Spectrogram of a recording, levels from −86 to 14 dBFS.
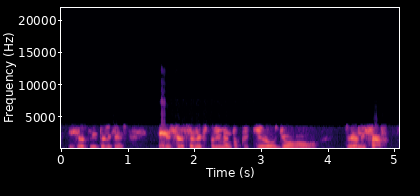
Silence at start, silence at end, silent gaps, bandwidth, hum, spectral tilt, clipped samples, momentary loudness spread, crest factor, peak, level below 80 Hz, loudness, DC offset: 0.1 s; 0.2 s; none; 8.2 kHz; none; -3 dB/octave; under 0.1%; 17 LU; 22 dB; -4 dBFS; under -90 dBFS; -23 LUFS; under 0.1%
